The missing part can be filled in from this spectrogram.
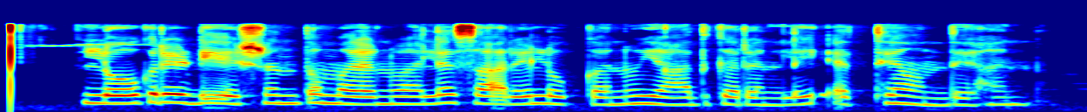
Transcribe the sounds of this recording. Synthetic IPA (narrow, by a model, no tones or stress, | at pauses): loːkɾeːɖiːeːʃənt̪õːməɾənʋaːleːsa̰ːɾeːloːkãːnũːjaːd̪kəɾənləiːʔɪ̰t̪ʰːeːãːʊnd̪eːɦən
